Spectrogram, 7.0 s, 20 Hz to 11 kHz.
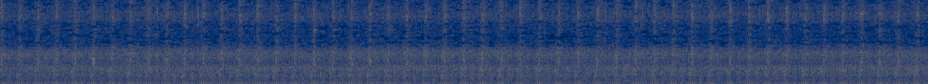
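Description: A Honda Deauville 650 motorcycle's engine idles steadily and close during a test run, a continuous low, even throb with no other sounds.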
